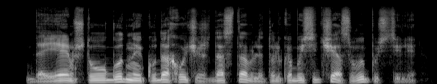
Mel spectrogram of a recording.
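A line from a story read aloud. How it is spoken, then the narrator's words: Grumbling. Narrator (Russian): проворчал Окунев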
